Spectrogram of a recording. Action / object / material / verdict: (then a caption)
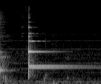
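tap / semi-porcelain ceramic piece / semi-porcelain / sound. A Booths Royal semi-porcelain piece in the "Princess" pattern is tapped once for a ping test. It gives a clear, bright ping with steady tones that ring on and slowly fade, which shows the piece is not cracked.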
